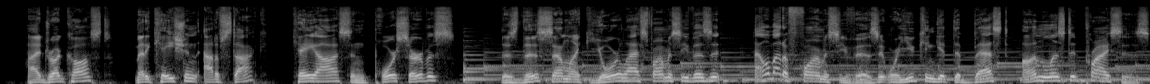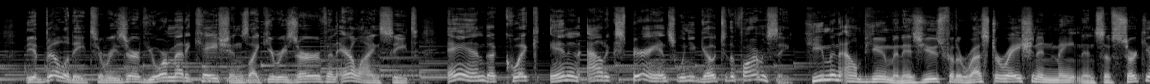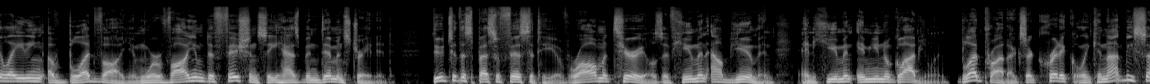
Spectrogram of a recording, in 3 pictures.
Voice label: Business Narration

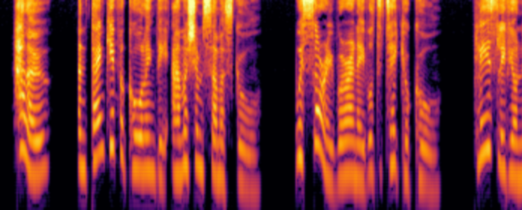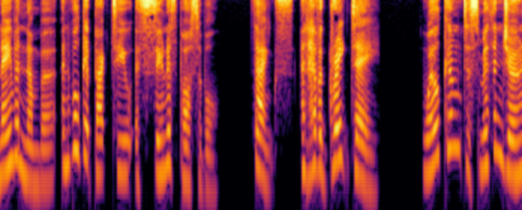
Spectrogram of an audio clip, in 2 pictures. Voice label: Telephony

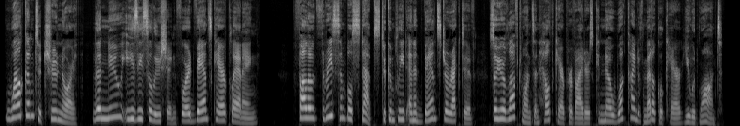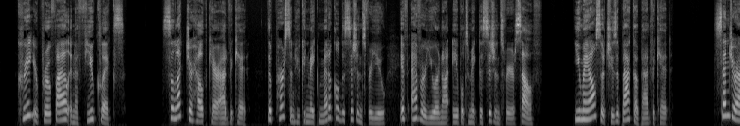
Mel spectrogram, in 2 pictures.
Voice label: Explainer

